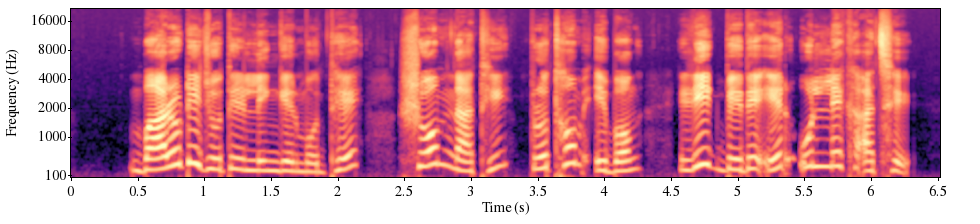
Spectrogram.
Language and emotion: Bengali, neutral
